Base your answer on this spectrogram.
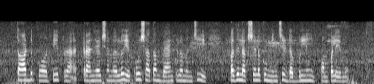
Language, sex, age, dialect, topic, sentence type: Telugu, female, 18-24, Central/Coastal, banking, statement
